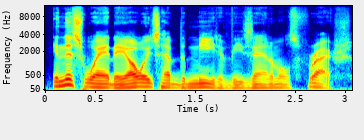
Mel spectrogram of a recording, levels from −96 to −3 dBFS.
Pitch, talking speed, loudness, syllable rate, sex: 100 Hz, 235 wpm, -19 LUFS, 5.5 syllables/s, male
